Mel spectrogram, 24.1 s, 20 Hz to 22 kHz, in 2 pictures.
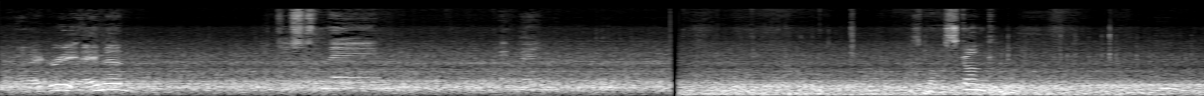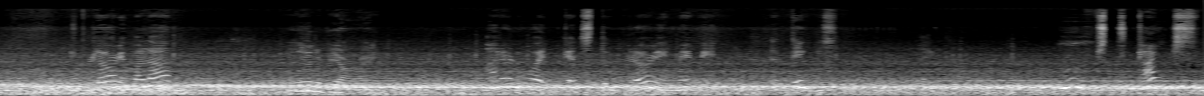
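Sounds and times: car road and engine noise: 0.0s - 24.0s.

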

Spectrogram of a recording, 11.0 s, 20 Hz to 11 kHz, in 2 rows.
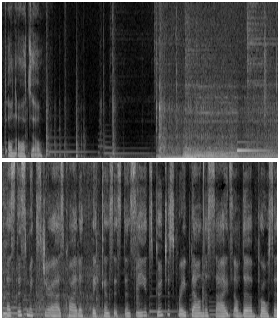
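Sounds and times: background music: 0.0s - 11.0s
food processor blending: 3.1s - 7.8s.

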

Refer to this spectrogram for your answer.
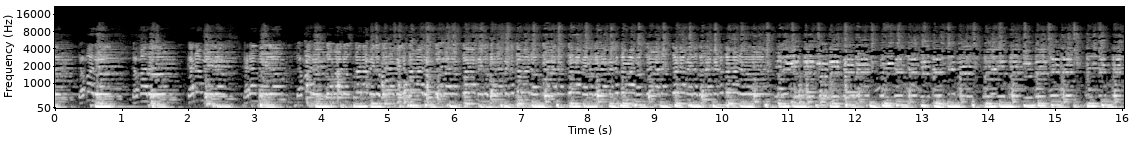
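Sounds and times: accordion: 0.0s - 16.0s
electric bass: 0.0s - 16.0s
drum kit dance beat: 3.1s - 16.0s.

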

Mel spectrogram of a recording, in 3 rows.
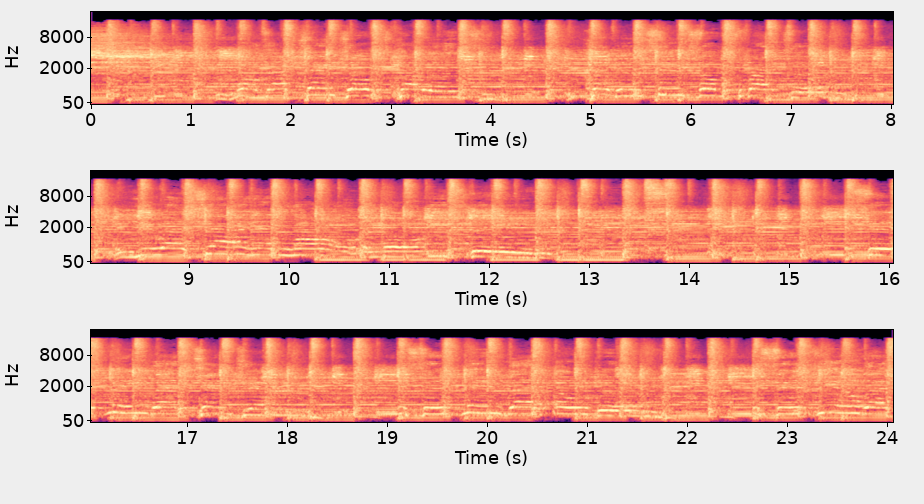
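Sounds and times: drum kit beat: 0.0s - 24.0s
electric guitars: 0.0s - 24.0s
man singing: 1.3s - 12.9s, 15.6s - 22.0s, 22.6s - 24.0s.

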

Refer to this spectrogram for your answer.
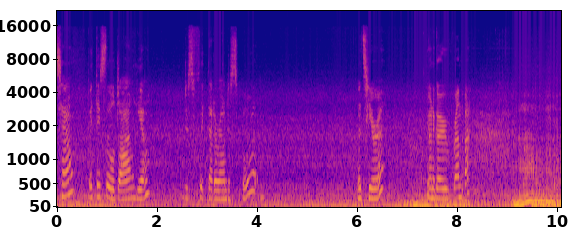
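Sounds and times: car engine idling from inside: 0.0s - 8.3s.

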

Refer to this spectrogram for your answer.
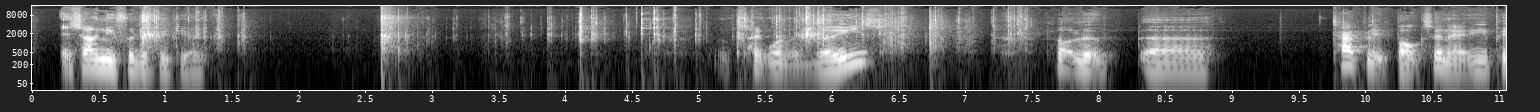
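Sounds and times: small plastic parts clicking: 0.8s - 7.6s.

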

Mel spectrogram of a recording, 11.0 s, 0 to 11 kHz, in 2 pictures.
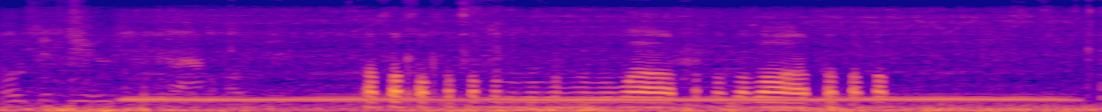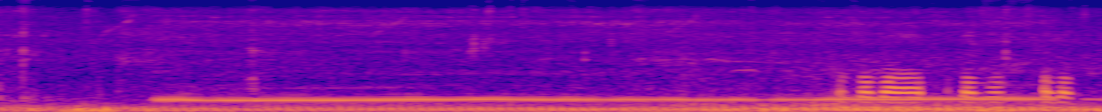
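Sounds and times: low rumble: 0.3s - 11.0s
child imitating truck engine: 0.6s - 5.6s, 6.3s - 11.0s.

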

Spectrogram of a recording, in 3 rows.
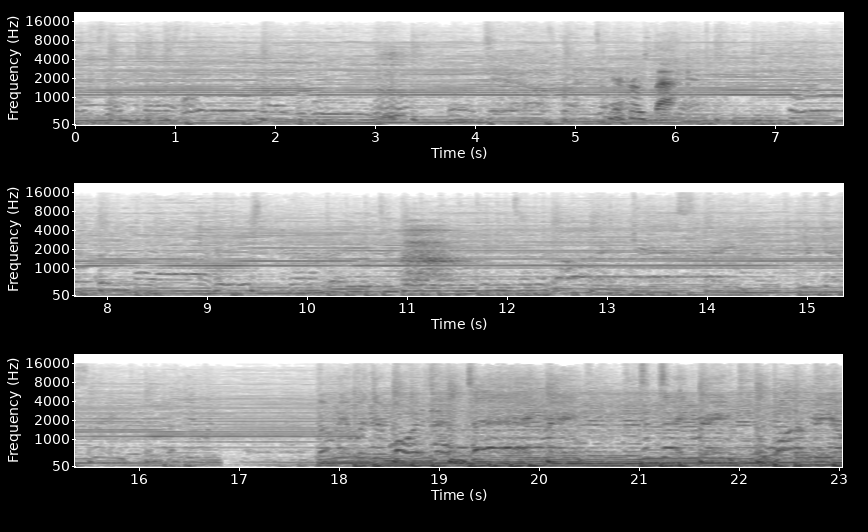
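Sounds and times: heavy rock music: 0.0s - 16.8s, 17.4s - 23.0s
electric hair clippers buzzing: 0.0s - 23.0s.

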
